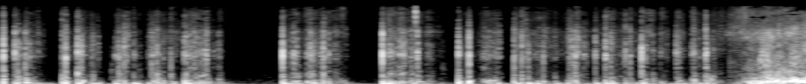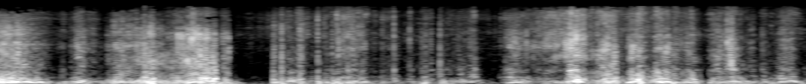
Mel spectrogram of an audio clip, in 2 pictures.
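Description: A sheet of ribbed corrugated cardboard, first held up and then laid down, is scratched and tapped with AA batteries worn like long nails. Rapid crackly taps and dry, rough scraping run throughout, with longer, denser scratching passages in the middle and near the end. The sound is heavy in the low end, with short-lived hits that fade almost at once.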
